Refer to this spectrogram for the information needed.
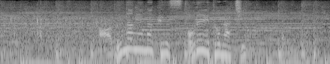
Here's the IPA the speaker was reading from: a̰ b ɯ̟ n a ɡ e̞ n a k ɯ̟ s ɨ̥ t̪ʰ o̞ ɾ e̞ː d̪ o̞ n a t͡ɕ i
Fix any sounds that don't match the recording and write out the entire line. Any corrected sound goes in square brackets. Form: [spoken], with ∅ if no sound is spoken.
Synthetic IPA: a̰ b ɯ̟ n a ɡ e̞ n a k ɯ̟ s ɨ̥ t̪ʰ o̞ ɾ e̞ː [t̪] o̞ n a t͡ɕ i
